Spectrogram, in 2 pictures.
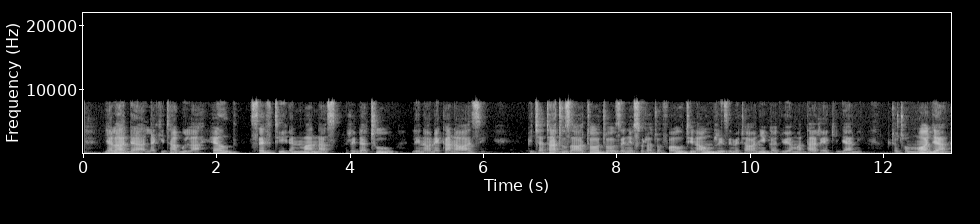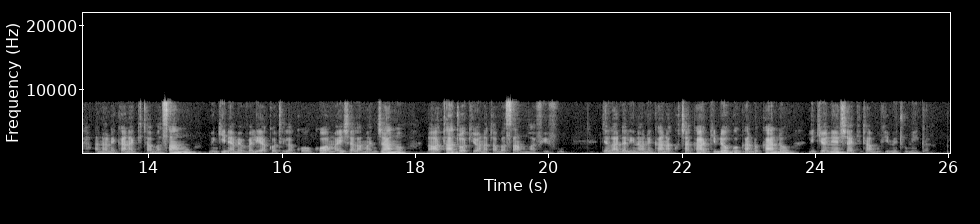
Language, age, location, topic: Swahili, 25-35, Mombasa, education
